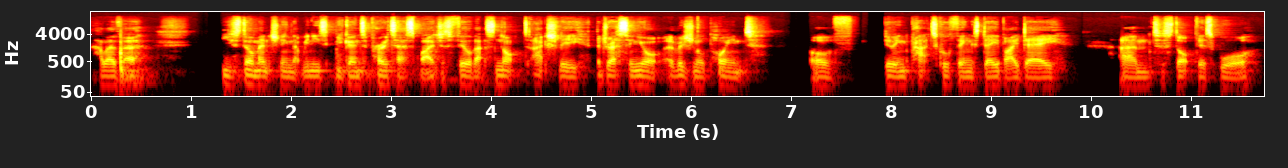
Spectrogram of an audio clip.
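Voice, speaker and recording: Deep, flat-voiced man with a London accent. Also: moderate pace. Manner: polite, earnest questioning. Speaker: audience member asking a question. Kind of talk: question at an online meeting. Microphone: video call microphone.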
